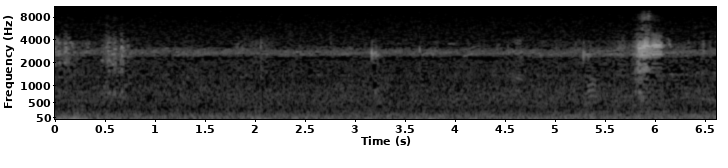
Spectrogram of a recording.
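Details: Common grackles at a Cornell Lab feeder on 28 March 2024, spring migrants, with males doing bill-up threat and song-spread displays; one loud, scratchy, squeaky burst near the end, a fainter one early, over a steady high ringing tone. Common Grackle.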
